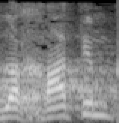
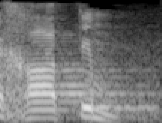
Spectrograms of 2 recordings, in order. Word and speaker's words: خاتم: کبھی یوں ہوتا ہے کہ تا کے نیچے زیر ہوتا ہے تو پڑھتے خاتم، ٹھیک ہے. کبھی یوں ہوتا ہے کہ تا کے اوپر زبر ہوتا ہے تو پڑھتے خاتم. اب یہ دو قسم کے تلفظ قرآن میں اور دونوں قراءتیں جائز ہیں.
